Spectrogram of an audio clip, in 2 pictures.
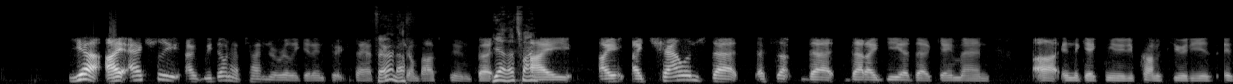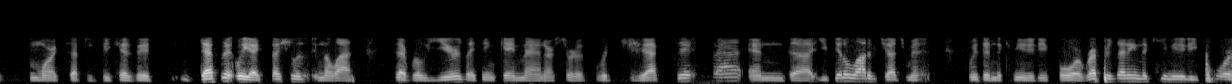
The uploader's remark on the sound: This over the phone interview is our full, unedited conversation.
